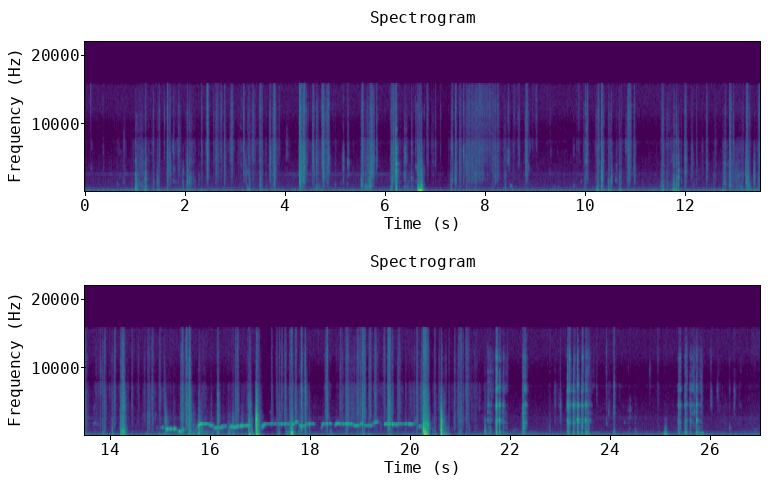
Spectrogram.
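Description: Kitchen clatter of utensils, pots and dishes being handled, with one sharp knock about seven seconds in, over a low steady hum. Around the middle a person whistles a short wavering tune for about five seconds.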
